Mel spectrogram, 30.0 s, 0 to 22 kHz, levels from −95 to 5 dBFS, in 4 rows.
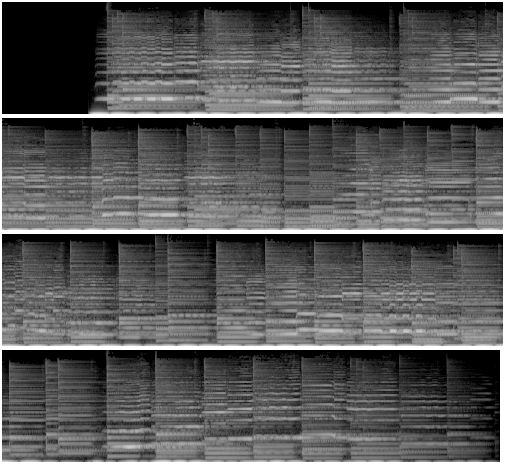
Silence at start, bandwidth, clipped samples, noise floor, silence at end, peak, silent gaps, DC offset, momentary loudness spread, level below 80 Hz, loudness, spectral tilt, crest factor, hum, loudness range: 1.3 s; 18.5 kHz; under 0.1%; -44 dBFS; 0.25 s; -10 dBFS; none; under 0.1%; 13 LU; -50 dBFS; -27 LUFS; -3.5 dB/octave; 12 dB; none; 6 LU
